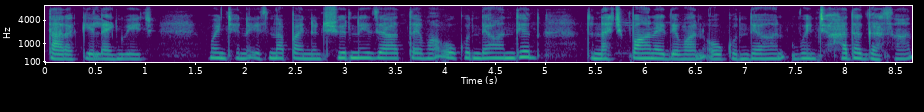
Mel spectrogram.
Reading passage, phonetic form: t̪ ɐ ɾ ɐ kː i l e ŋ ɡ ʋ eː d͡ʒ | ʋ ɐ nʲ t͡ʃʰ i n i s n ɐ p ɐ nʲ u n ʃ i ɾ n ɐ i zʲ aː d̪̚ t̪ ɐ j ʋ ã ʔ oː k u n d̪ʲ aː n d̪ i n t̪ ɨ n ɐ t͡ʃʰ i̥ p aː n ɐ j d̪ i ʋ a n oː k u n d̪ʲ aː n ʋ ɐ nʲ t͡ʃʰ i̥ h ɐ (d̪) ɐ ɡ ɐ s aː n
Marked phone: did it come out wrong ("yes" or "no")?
no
